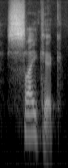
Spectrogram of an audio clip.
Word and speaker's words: psychic: scholar and of course s is also spelled as P.S in such words as psychic and psyche those two words are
